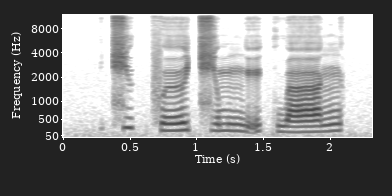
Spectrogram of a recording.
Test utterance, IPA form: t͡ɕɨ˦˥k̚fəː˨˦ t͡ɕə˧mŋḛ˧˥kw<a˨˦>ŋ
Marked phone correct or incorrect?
correct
